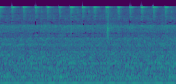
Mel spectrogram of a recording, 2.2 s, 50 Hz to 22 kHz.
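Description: Metal lathe running with a steady motor hum while its cutting tool turns down the base of a Stihl MS880 chainsaw's aluminium cylinder, taking a light facing cut to lower the cylinder and tighten the squish clearance.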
